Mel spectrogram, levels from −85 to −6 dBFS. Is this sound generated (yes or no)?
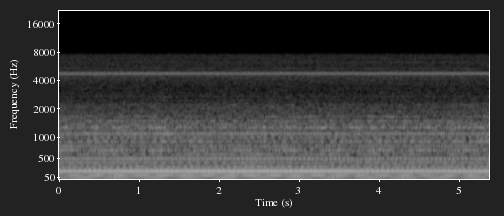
no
